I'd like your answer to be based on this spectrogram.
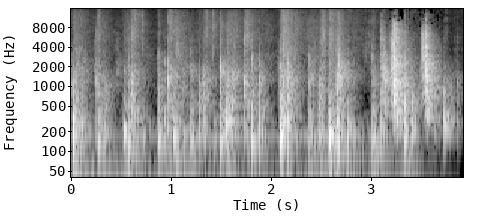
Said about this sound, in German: Wir haben die Schritte doch alle gehört, oder? Ja, ich habe sie ja auch gehört. Aber hier ist niemand.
